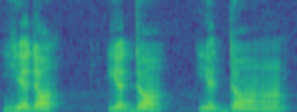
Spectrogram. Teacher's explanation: Negative contractions in American English often have that final T sound cut off. · there's an N sound coming out of my nose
